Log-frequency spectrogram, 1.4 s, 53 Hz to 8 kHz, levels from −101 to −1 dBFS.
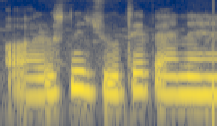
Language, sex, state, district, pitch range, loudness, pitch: Hindi, female, Bihar, Vaishali, 190-225 Hz, -12 LUFS, 195 Hz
